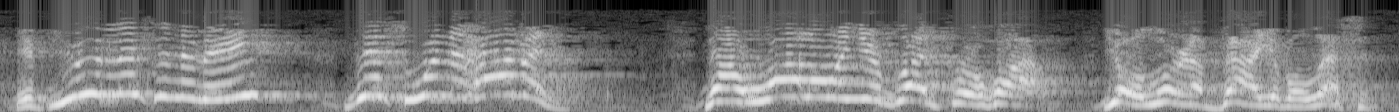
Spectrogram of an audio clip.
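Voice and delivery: put-on a harsh God shouting at the bleeding child; cruel scolding God. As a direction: berate the hurt child without mercy. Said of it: "what many people think of God".

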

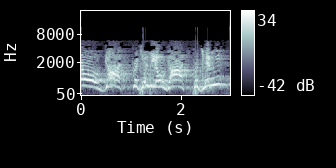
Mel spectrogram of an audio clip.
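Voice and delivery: loud, high wailing plea for forgiveness; mock groveling prayer. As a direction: ham up a desperate sinner begging God.

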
